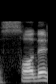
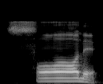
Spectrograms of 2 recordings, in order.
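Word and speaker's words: صاد: সদে সদে সদে সদে ঠোট গোল করে সদে সদে সদে সদে সদে সদ সদ সদ সদ সদ সদ এটা সিন আর সদ ওটার মধ্যে পার্থক্য বুঝে নিবেন এ হল পার্থক্য সিন পাতলা করে সদ মোটা করে সা নরম করে সিন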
